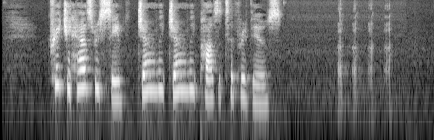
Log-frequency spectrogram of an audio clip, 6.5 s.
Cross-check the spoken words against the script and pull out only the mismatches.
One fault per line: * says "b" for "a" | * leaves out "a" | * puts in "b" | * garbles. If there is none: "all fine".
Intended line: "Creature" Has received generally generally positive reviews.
all fine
